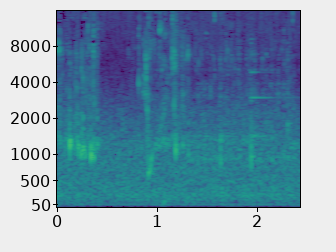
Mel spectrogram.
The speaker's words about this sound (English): Pour Semyon a drink, would you? Yes, Domina.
